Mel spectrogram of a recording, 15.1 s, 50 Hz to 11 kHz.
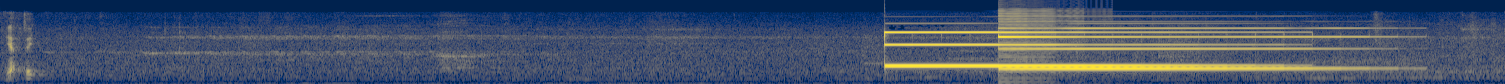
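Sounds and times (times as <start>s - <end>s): lift arrival chime: 8.8s - 14.3s.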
